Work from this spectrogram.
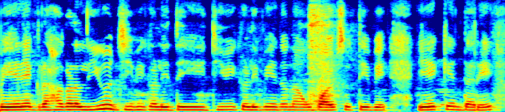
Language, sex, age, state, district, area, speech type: Kannada, female, 30-45, Karnataka, Tumkur, rural, spontaneous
